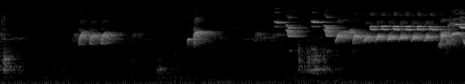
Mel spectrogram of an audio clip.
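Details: Wild European goldfinch from Tiaret singing in the old song style: short bursts of bright, tinkling twitters separated by brief pauses, ending in a longer run of high, ringing trills.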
